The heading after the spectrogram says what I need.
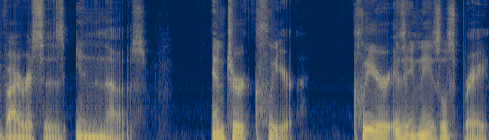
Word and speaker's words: Xlear: That's Xlear, pronounced clear.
